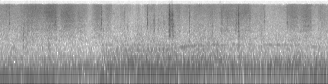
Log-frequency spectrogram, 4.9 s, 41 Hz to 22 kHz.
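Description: A 1994 Toyota MR2 slick top with a naturally aspirated engine drives along, its exhaust holding a steady, loud low drone under continuous road rumble with no talking.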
